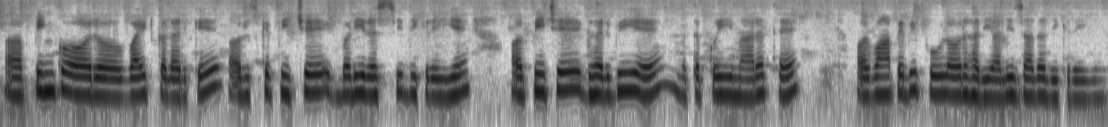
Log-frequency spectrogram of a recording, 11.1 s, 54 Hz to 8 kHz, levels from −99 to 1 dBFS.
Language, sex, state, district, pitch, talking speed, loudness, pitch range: Hindi, female, Chandigarh, Chandigarh, 195 Hz, 185 wpm, -17 LUFS, 185-215 Hz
